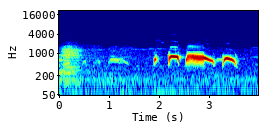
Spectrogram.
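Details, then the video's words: Spotted dove calling in the thúc bổi or gáy gọi style. Faint murmuring leads into a clear phrase of short clipped coos, then a long buzzy drawn-out coo and a final arched coo, all low and hollow. "tiếng cu gáy thúc bổi & Gáy gọi mới nhất, chim gáy vừa dài và đẹp mã hót hay"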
